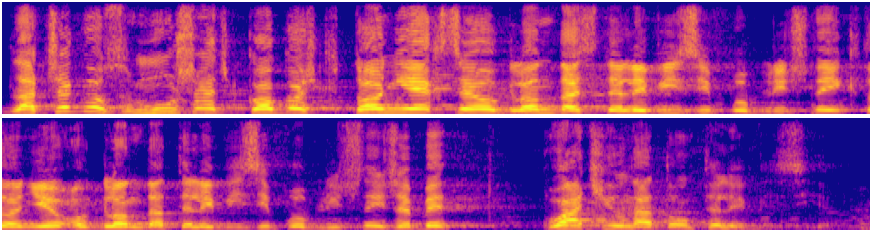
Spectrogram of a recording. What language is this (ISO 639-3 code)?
pol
